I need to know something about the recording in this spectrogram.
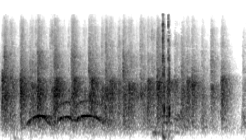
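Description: A burst of applause from a crowd on the YouTube show Molusco TV, dense steady clapping with a few whoops and cheering voices rising over it, fading slightly toward the end.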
